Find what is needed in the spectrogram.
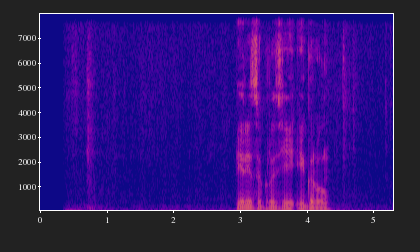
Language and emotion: Russian, neutral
